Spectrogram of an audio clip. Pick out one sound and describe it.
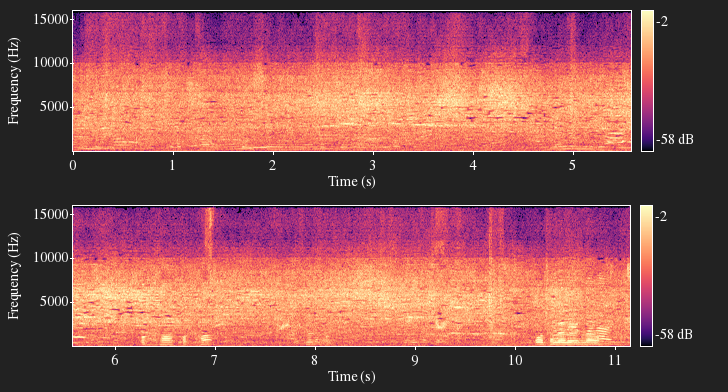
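Men and women talk and chatter nearby outdoors.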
